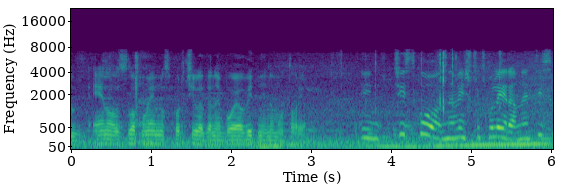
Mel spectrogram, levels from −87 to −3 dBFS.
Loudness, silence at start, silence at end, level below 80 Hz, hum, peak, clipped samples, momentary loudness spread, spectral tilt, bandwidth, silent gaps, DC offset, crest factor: -28 LUFS; 0 s; 0 s; -36 dBFS; none; -6 dBFS; under 0.1%; 10 LU; -6 dB/octave; 7.6 kHz; none; under 0.1%; 22 dB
